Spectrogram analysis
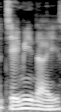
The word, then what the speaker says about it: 제미나이: 제미나이. 사실 이게 스펠링만 놓고 보면 우리가 잼민이라고 부를 수가 있는데 초등학생? 제미나이.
